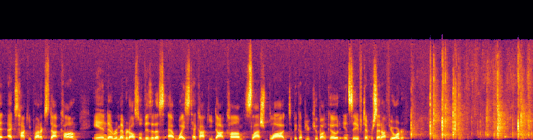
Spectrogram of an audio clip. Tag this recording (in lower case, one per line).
inside a small room
speech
